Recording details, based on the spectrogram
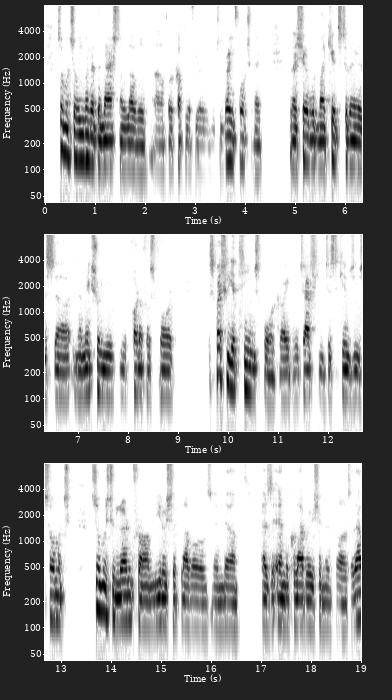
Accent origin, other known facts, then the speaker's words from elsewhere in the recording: New Delhi, Delhi, India; I grew up in New Delhi in India. I went to a private school there.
